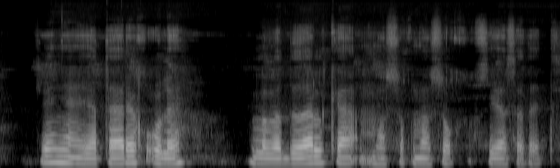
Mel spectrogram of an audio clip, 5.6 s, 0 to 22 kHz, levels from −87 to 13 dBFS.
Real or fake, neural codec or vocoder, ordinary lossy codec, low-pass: real; none; none; none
